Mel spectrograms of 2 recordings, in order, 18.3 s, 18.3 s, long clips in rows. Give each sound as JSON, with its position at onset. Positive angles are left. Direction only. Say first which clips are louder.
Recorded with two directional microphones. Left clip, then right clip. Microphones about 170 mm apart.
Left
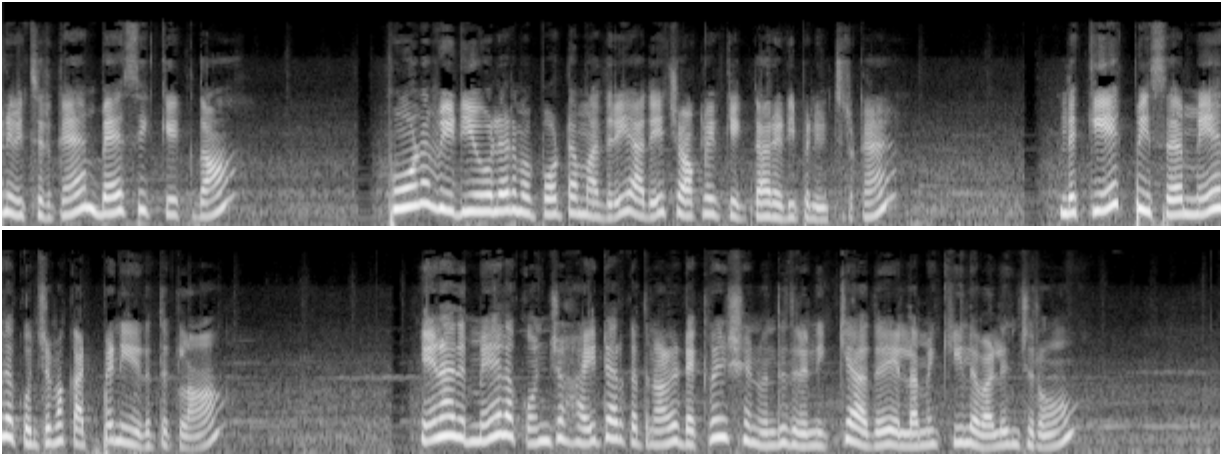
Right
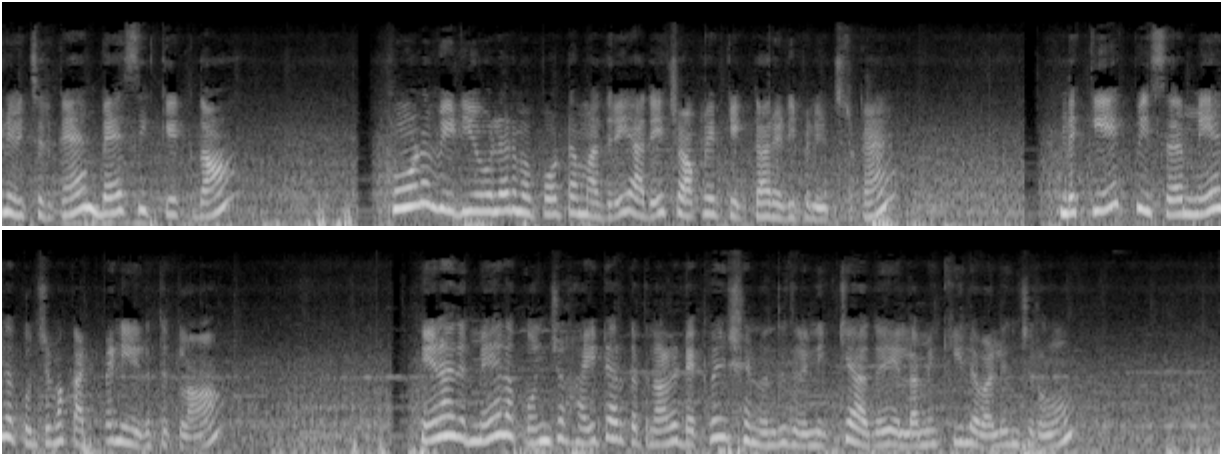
{"t": 0.0, "sound": "speech", "louder": "left 12 dB", "side_deg": 55}
{"t": 3.0, "sound": "a woman's voice", "louder": "left 13 dB", "side_deg": 55}
{"t": 7.9, "sound": "speech", "louder": "left 14 dB", "side_deg": 55}
{"t": 12.3, "sound": "a woman's voice", "louder": "left 13 dB", "side_deg": 60}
